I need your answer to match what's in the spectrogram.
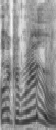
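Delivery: talking with mouth full. [name] greets Theo as he walks in, talking with a mouth full. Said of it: "he says with a mouthful of roll".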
